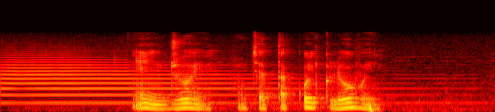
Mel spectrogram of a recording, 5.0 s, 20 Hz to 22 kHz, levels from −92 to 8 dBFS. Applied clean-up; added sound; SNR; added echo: none; Trumpet; 9 dB; none.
